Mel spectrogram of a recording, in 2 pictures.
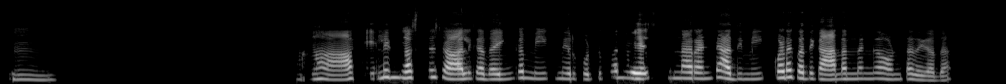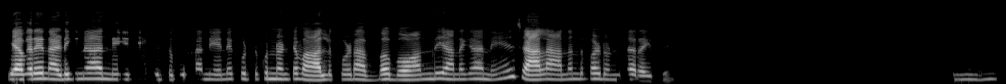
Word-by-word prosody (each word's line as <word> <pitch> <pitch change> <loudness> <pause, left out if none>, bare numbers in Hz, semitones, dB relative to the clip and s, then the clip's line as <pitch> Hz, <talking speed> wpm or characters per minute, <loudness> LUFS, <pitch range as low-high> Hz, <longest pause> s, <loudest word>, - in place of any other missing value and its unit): హ్మ్. 220 -2 -14 2.5
ఆ! 230 - -24 0.5
ఆ - - +4
ఫీలింగొస్తే 315 +3 -2
చాలు 245 +1 +5
కదా! 240 -1 -1
ఇంకా 275 +5 -5
మీకు 265 +1 -14
మీరు 255 0 -7
కుట్టుకొని 265 +6 -9
వేస్తున్నారంటే, 280 +1 +3
అది 250 -1 -4
మీకు 260 +3 -15
కూడా 315 +2 +6
కొద్దిగా 265 -3 0
ఆనందంగా 255 +2 -6
ఉంటది 240 -3 -7
గదా! 195 +1 -10 0.8
ఎవరైనా 245 +1 +5
అడిగినా 255 +2 -1 0.2
నేనే 235 0 -11
కుట్టుకున్నా, 425 - -13
నేనే 230 +2 -9
కుట్టుకున్నానంటే 250 0 -4
వాళ్ళు 210 +1 +3
కూడా 230 0 -3
అబ్బా 225 +5 +1
బావుంది 230 +5 -1
అనగానే, 240 0 -7 0.2
చాలా 225 +1 +6
ఆనందపడుంటారు 240 -3 -6
అయితే. 195 - -17 2.9
హుహు. 230 +1 -17
250 Hz, 100 wpm, -22 LUFS, 230-265 Hz, 2.9 s, కూడా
